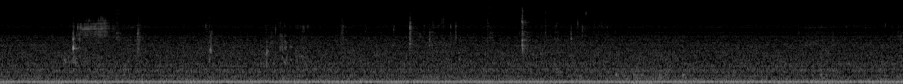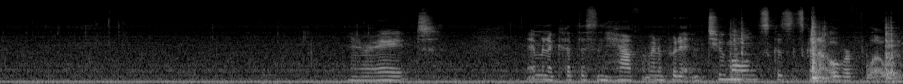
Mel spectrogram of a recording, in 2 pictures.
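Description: Liquid drips and trickles into a pot.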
